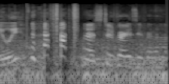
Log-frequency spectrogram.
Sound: laughing

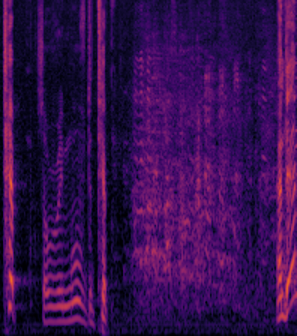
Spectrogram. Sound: audience laughs

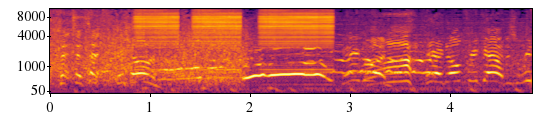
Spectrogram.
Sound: buzzing

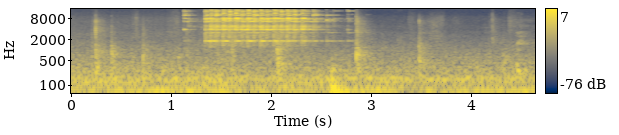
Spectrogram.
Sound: bell rings

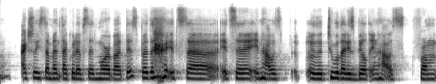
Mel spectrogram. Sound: laughs

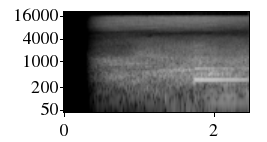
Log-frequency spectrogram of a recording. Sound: logo whooshing; gentle music

